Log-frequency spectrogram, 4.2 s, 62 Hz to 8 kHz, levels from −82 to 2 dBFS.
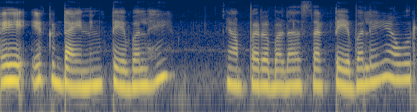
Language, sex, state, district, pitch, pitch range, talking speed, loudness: Hindi, female, Himachal Pradesh, Shimla, 205 Hz, 195-240 Hz, 175 wpm, -16 LUFS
